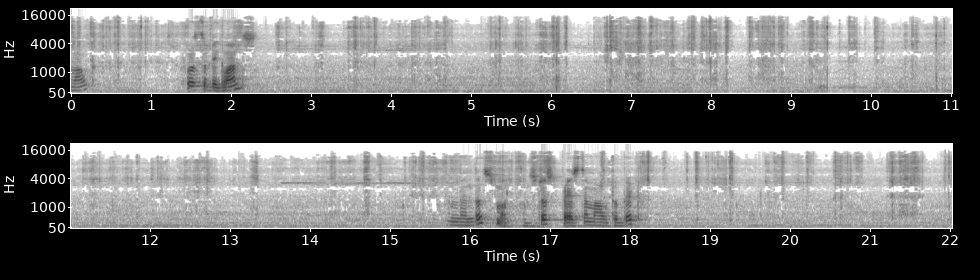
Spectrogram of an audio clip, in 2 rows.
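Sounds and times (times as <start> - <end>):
crepe paper rustling: 0.0 - 22.0.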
